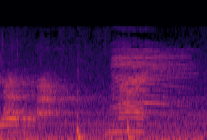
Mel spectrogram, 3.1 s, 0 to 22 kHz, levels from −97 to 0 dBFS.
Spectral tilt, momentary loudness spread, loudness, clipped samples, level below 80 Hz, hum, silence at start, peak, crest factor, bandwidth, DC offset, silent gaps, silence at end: -4 dB/octave; 13 LU; -47 LUFS; under 0.1%; -56 dBFS; none; 0 s; -30 dBFS; 18 dB; 11.5 kHz; under 0.1%; none; 0 s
